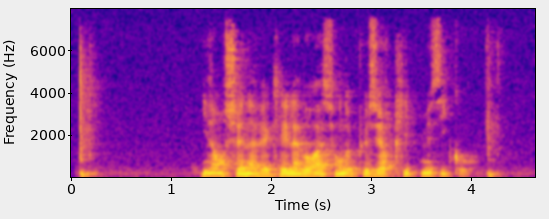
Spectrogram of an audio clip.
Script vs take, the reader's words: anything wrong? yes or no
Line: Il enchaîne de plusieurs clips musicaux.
yes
